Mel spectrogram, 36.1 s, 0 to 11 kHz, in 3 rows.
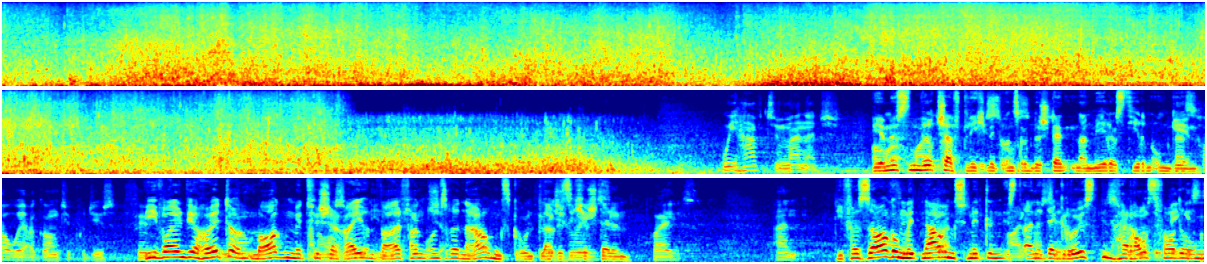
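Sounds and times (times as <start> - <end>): seawater surging and splashing: 0.0 - 19.2.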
